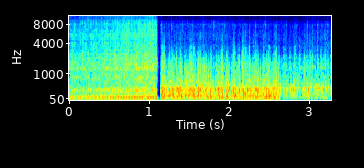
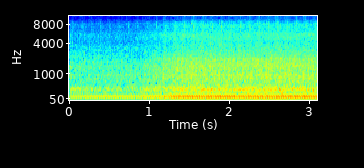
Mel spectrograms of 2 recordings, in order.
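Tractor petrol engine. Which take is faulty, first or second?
first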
